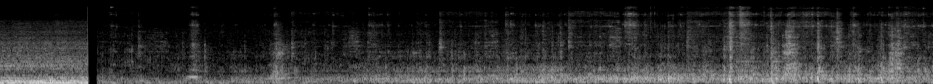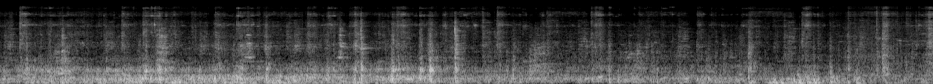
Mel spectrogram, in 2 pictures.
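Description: Narrow-gauge train rolling on the track, wheels clicking over the rail joints, growing louder to a peak about two-thirds of the way through and then easing slightly. It starts after a steady low drone that cuts off abruptly about a second in.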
